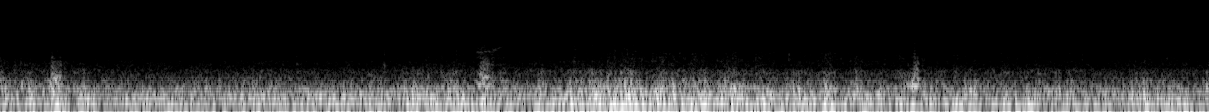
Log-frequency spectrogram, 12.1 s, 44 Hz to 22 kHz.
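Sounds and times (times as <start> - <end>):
vehicle engine and tyres on snow: 0.0 - 12.0.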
